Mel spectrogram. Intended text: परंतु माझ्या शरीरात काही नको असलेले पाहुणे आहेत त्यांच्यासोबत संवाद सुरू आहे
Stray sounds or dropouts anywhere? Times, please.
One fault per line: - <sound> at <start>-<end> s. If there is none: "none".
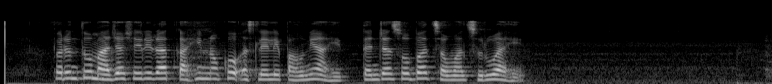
none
